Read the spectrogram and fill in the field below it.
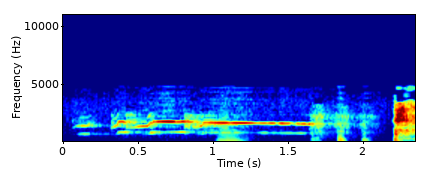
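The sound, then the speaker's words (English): A rooster crows once, a loud, drawn-out cock-a-doodle-doo that holds a steady pitch before breaking off, followed by a few short clucking notes and a brief noisy burst. “And the rooster exclamation point.”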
